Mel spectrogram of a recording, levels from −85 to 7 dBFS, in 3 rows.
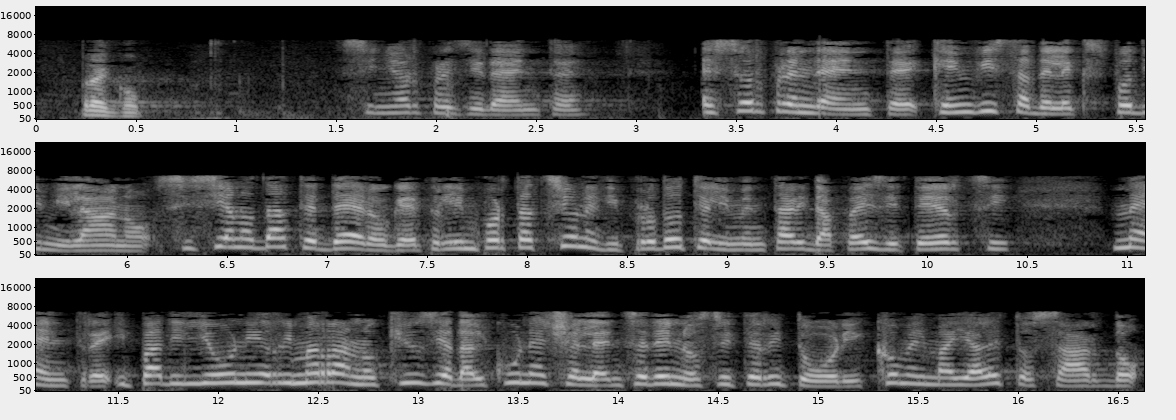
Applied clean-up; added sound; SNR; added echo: none; none; none; none.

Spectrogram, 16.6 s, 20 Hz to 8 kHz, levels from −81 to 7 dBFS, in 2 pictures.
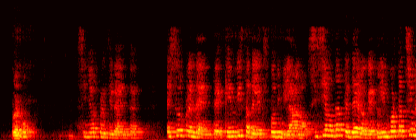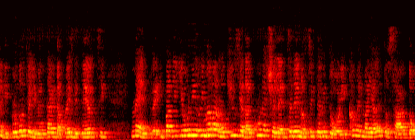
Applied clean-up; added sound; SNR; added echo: neural separator model SepFormer DNS4.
